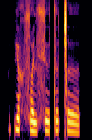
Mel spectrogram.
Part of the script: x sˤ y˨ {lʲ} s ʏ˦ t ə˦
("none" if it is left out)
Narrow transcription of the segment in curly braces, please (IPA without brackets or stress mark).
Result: lʲ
